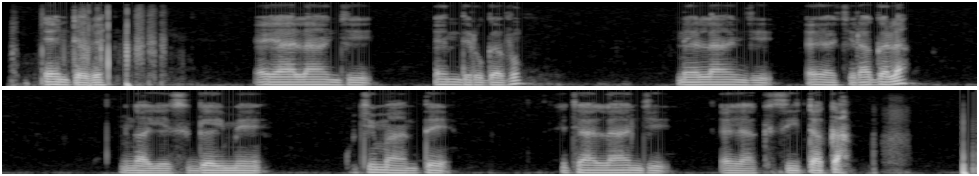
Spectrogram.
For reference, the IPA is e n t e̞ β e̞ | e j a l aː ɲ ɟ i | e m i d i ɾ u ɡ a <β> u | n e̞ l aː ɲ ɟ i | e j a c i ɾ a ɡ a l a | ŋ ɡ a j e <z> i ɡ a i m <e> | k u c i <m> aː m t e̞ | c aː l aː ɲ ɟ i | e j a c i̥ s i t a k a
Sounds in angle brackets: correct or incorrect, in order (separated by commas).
incorrect, incorrect, correct, correct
